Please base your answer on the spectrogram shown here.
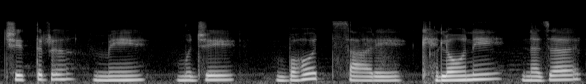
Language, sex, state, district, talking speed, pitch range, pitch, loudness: Hindi, female, Madhya Pradesh, Bhopal, 70 wpm, 190-220 Hz, 205 Hz, -17 LUFS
